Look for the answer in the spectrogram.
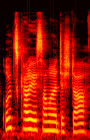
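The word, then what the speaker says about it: Utsukaresama deshita (お疲れ様でした): Otsukaresamadaishita. – Come on, can you not phonetically pronounce Japanese? – I'm tired. – Give it a go. – Utsukaresama deshita. – There you go.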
